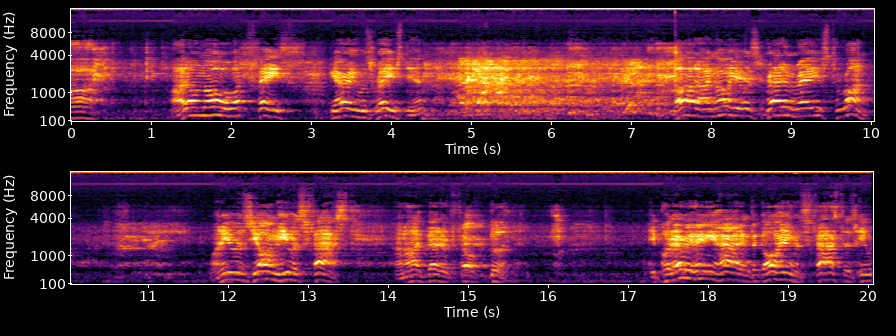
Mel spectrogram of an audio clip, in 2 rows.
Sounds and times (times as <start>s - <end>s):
Speech: 0.0s - 0.6s, 1.3s - 4.6s, 7.6s - 10.1s, 11.1s - 15.8s, 17.3s - 20.0s.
